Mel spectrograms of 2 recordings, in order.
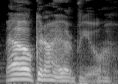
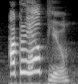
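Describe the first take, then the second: First: It is said in a harsher character voice. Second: It is said in a much kinder voice.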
